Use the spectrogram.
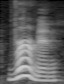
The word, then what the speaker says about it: vermin: the job number seven vermin vermin vermin two syllables and distress on the first level for example the Lieberman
